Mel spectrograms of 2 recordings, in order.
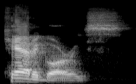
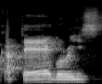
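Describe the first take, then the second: First: The stress is on the first syllable. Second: The stress is on the second syllable. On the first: The speaker calls it right. "É no cat. Lembra do gato?" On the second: The speaker calls it wrong. "Muita gente fala categories, tá errado"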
